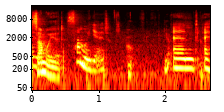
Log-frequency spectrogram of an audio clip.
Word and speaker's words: Samoyed: Samoyed.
